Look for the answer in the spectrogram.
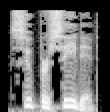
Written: superseded

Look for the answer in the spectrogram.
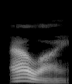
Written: ally

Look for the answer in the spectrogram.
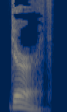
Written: dearth

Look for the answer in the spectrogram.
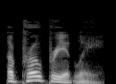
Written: appropriately

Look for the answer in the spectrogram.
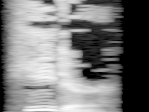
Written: Heater

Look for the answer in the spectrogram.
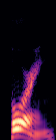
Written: boring

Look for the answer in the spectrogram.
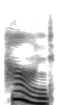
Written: honed

